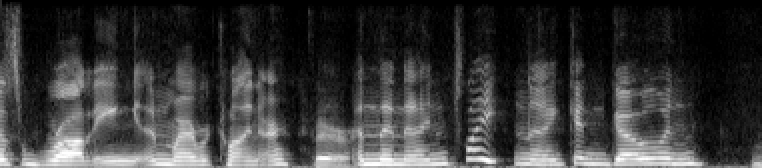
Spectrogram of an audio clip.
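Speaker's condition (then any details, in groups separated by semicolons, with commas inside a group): ALS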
